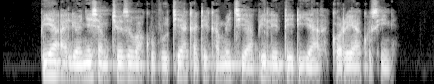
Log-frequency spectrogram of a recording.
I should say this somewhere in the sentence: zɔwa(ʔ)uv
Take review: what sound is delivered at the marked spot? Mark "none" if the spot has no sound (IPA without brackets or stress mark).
k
